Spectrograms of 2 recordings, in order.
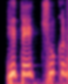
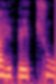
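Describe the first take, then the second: First: हितेच्छुक closed with an extra "k"; wrong form. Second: हितेच्छु ending on "chhu", no final "k"; correct form. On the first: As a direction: end हितेच्छुक on a hard "k". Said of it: "हितेच्छुक नहीं होता". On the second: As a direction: end हितेच्छु on an open "u". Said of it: "हितेच्छु होता है". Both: Shown as a demonstration.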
